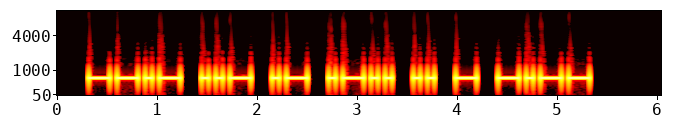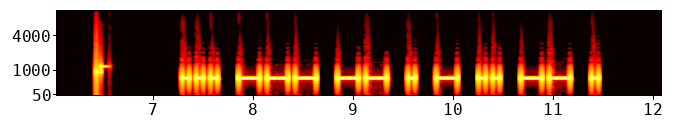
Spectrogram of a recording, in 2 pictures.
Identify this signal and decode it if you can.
Morse code, heard as a keyed tone, about 17 wpm, 700 Hz. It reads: QUALITY SOMETIME
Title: Sentences from Top 1500 Words - New Word Drill Alt - 17wpm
